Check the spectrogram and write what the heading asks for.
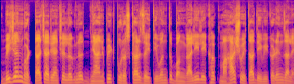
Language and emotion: Goan Konkani, neutral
